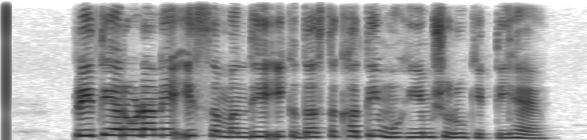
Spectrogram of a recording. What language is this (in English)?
Punjabi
